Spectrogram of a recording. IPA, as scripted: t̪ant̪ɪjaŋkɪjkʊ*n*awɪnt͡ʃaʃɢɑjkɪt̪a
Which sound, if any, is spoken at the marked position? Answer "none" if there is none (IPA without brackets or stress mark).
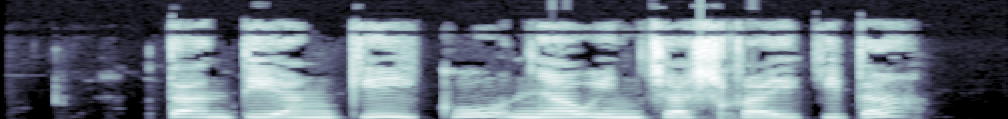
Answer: ɲ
